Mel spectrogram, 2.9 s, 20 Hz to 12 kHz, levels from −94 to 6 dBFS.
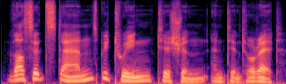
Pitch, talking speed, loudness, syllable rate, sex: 115 Hz, 145 wpm, -16 LUFS, 4.1 syllables/s, male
